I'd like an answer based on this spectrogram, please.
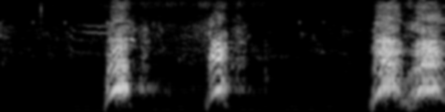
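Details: Pet hunting dog named Apara, attacking a big snake: four sharp, harsh barks, two single barks about half a second apart, then a quick double bark, against an otherwise quiet background.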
